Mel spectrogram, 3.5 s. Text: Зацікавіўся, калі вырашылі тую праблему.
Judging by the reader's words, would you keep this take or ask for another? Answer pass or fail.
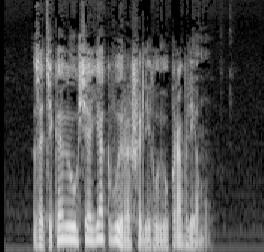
fail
